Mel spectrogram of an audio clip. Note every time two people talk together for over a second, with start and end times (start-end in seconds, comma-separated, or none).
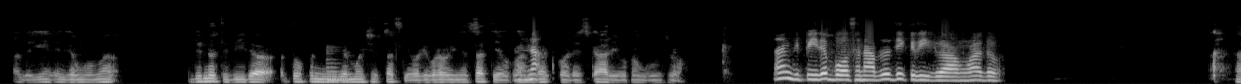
none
